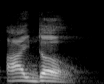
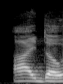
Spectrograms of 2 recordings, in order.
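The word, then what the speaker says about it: I-do (εἴδω): It's pronounced I-do. I-do.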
